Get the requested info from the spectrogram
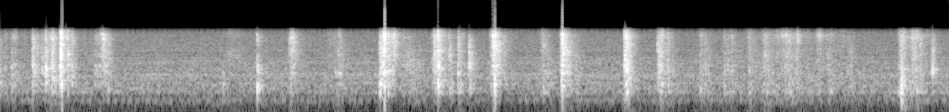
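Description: Brown paper bag crinkling and crackling as a cat paws at it and noses inside, in quick irregular crackles with a few sharp snaps.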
